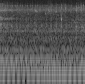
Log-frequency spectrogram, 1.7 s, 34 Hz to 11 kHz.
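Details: 1981 Toyota Tercel, carbureted, just jump-started from a dead battery and warming up: steady, deep, low rumble at idle with an even pulse and no knocks or stumbles; idling smoothly, though owner says it is sometimes hard to start.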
